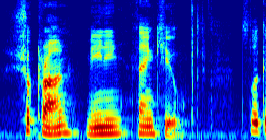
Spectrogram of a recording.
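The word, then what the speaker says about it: شكراً: and as we said when you see this and pronounce it as n okay we just learned shukran shukran meaning thank you let's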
